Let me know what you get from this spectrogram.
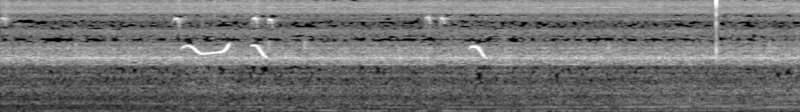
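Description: A few short bird chirps, first a wavering note and then two brief falling notes, over a steady high background drone, with one sharp click near the end.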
